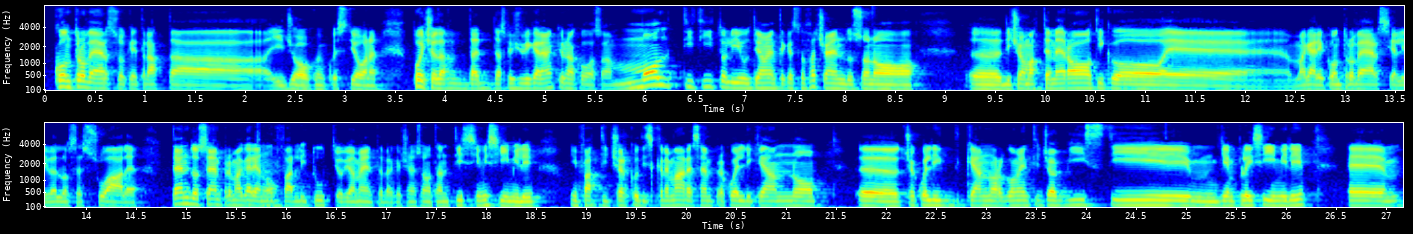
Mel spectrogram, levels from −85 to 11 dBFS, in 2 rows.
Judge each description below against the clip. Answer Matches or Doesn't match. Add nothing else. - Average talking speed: Matches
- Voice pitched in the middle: Doesn't match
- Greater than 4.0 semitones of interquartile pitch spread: Doesn't match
